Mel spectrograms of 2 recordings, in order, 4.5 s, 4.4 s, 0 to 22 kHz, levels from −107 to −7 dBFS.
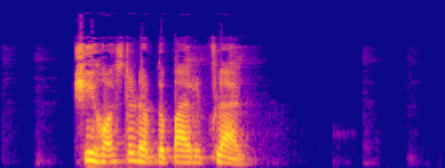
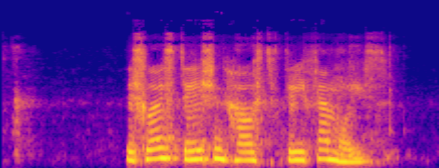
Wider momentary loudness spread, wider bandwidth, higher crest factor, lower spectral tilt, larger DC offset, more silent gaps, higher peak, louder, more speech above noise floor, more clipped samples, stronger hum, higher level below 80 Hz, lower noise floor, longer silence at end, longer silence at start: about the same, 6 LU vs 8 LU; about the same, 9 kHz vs 9.4 kHz; about the same, 18 dB vs 14 dB; about the same, -5 dB/octave vs -6 dB/octave; neither; neither; about the same, 0 dBFS vs -2 dBFS; about the same, -15 LUFS vs -15 LUFS; first, 63 dB vs 56 dB; neither; neither; first, -54 dBFS vs -62 dBFS; first, -77 dBFS vs -70 dBFS; first, 2.05 s vs 0.65 s; first, 0.75 s vs 0.15 s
